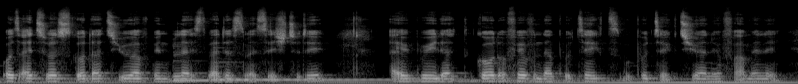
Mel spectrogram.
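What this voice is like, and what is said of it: Husky, just-woke-up voice. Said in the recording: “Don't mind my voice. ... I just woke up, so my voice is a bit husky.”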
